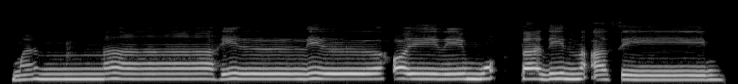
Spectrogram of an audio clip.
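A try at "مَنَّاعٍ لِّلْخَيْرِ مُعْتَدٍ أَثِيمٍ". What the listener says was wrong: Manna'il, bukan manahil ya. Manna'il. Ain. Manna'il lil khairi mu'tadin asim.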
